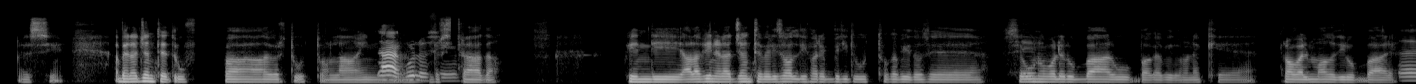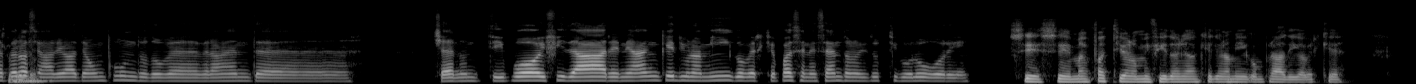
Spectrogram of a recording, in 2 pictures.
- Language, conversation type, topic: Italian, unstructured, Qual è la cosa più triste che il denaro ti abbia mai causato?
- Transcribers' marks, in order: "dappertutto" said as "davertutto"; "ruba" said as "rubba"; "punto" said as "pundo"; "cioè" said as "ceh"; "in pratica" said as "npradica"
